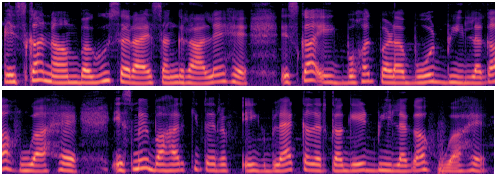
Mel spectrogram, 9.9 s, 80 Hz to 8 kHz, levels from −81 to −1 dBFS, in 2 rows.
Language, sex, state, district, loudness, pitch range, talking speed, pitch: Hindi, female, Bihar, Begusarai, -24 LUFS, 205-235 Hz, 165 wpm, 215 Hz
